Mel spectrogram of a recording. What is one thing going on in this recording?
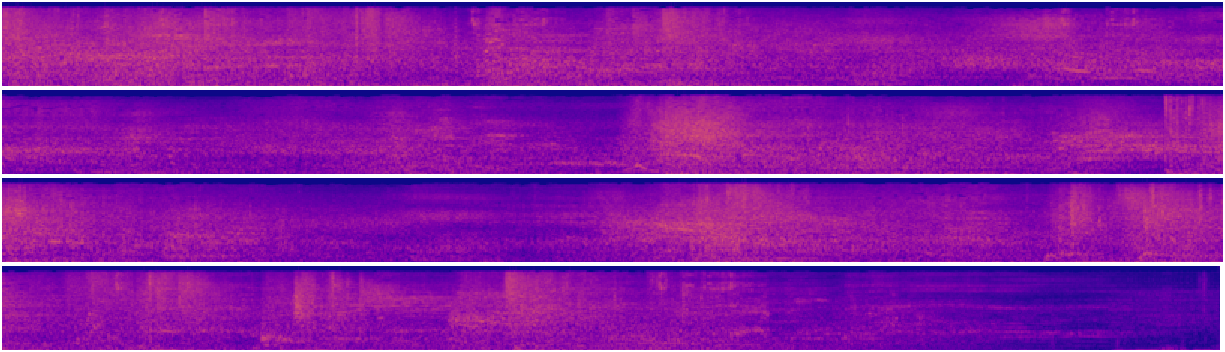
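Spell blasts and weapon strikes crash and whoosh in quick succession.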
